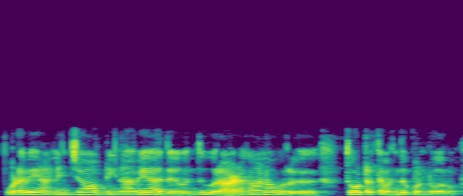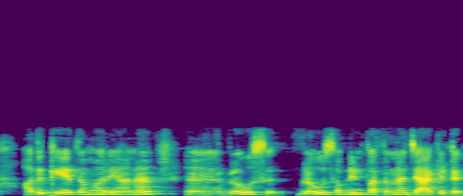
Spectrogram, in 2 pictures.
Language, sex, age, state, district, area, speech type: Tamil, female, 30-45, Tamil Nadu, Salem, urban, spontaneous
